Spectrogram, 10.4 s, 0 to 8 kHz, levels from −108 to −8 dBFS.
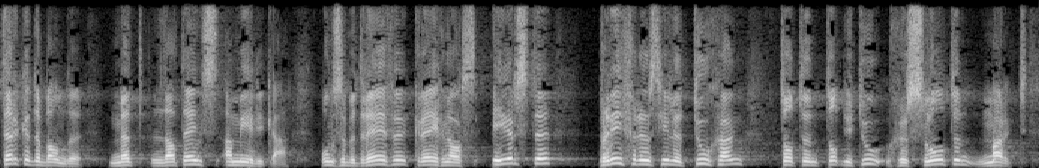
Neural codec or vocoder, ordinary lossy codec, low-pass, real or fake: none; none; none; real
